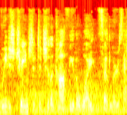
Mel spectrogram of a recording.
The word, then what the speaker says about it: Chillicothe: Chillicothe.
